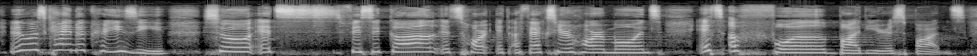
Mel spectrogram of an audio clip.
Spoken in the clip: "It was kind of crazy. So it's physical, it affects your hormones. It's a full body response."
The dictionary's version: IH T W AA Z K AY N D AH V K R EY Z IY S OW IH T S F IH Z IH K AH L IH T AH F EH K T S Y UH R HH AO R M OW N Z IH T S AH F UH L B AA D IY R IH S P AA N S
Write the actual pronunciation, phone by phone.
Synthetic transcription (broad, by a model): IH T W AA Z K AY N D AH K R EY Z IY S OW IH T S F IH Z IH K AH L IH T AH F EH K T S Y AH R HH AO R M OW N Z IH T S AH F UH L B AA D IY R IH S P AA N S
